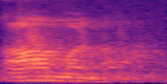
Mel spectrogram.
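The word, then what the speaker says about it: آمن: So when two alifs are there, you pronounce it amana.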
